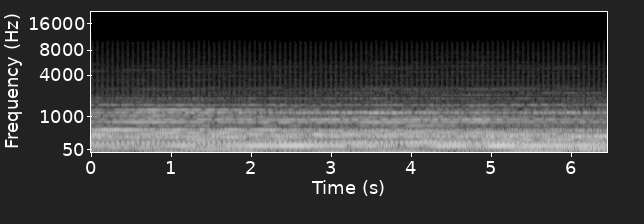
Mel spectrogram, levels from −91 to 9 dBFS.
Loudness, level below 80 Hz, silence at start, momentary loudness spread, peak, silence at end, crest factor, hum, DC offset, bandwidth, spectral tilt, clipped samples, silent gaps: -19 LUFS; -34 dBFS; 0 s; 4 LU; -4 dBFS; 0 s; 12 dB; none; 1%; 2.9 kHz; -11.5 dB/octave; under 0.1%; none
